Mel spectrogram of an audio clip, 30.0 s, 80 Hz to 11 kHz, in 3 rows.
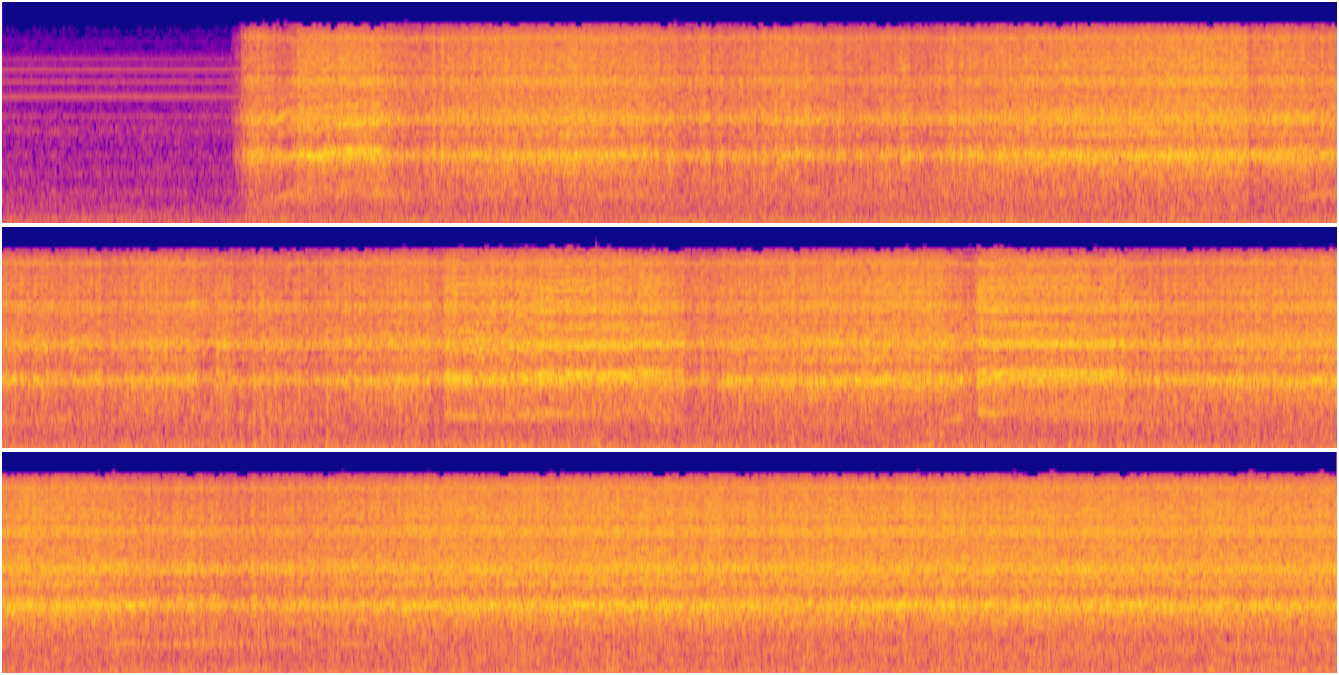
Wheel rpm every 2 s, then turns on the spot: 10, 140, 160, 160, 140, 160, 160, 160, 160, 160, 160, 160, 160, 160, 160.
none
